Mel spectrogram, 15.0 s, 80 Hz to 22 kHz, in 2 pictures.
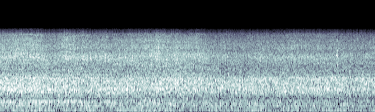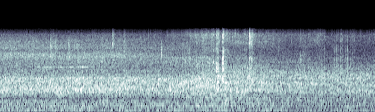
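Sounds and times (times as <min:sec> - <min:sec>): passing cars: 0:09.4 - 0:15.0.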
